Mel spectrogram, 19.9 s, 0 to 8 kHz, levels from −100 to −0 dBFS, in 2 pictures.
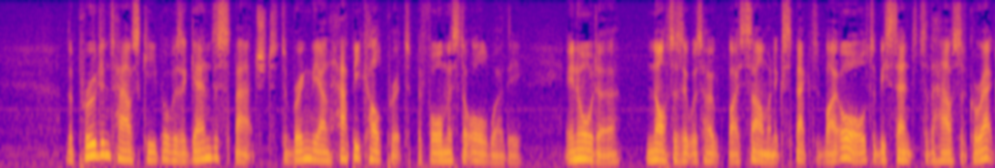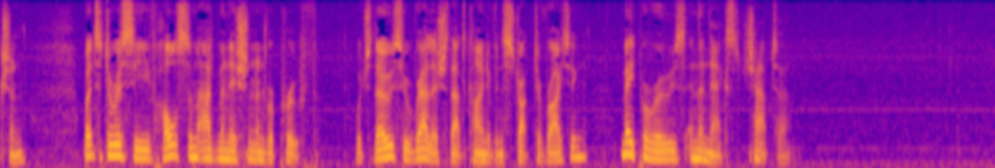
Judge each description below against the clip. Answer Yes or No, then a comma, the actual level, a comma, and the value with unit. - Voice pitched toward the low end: Yes, low, 105 Hz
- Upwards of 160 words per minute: Yes, average, 170 wpm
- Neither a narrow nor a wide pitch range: Yes, average, 4.5 semitones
